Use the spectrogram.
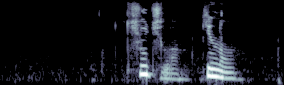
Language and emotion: Russian, neutral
